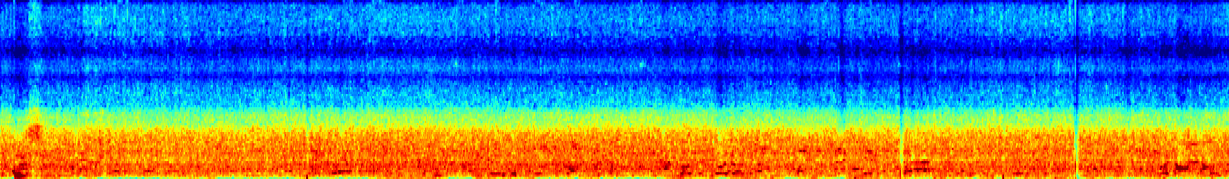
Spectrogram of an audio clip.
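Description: Heavy rain pours down on the open-air Talma haat market as a steady, dense roar, while people talk through the downpour.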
